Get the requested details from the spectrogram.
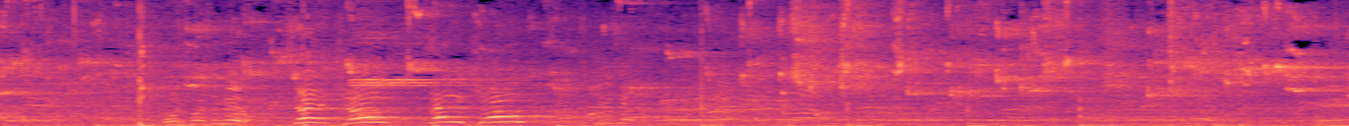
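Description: A crowd of spectators murmurs and chatters in the background.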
